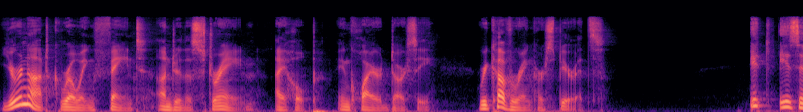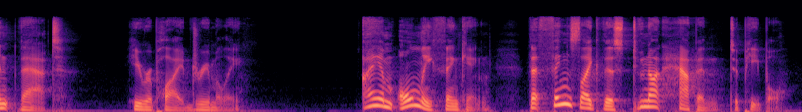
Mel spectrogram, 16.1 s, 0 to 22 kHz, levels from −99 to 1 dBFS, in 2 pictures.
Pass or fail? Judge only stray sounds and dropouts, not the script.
pass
